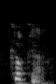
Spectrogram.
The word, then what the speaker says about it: cocoa: So it looks like cocoa, but it's not. It's cocoa. Cocoa.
